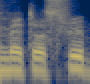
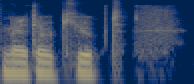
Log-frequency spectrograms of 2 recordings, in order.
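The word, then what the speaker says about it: Metal3: metal cubed um yeah you can pronounce the meta-3 but the canonical way is metal cubed really the three is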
